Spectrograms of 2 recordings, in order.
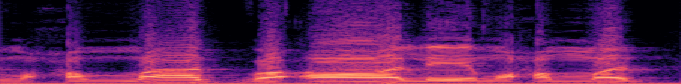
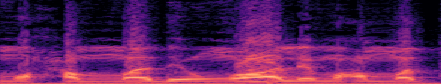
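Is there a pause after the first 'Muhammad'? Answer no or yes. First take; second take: yes; no. First: There is a pause after the first Muhammad. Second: It flows on with no pause after Muhammad. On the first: "इसी तरह से जो मैंने अभी पढ़ के बताया" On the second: "वरना अमूमन हम"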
